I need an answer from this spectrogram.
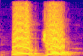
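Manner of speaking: "pollo" pronounced "po-yo". Shown as a demonstration. Teacher demonstrating the ye, "pollo" as "po-yo". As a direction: make the ll of "pollo" a plain y. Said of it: "La ye es así".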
